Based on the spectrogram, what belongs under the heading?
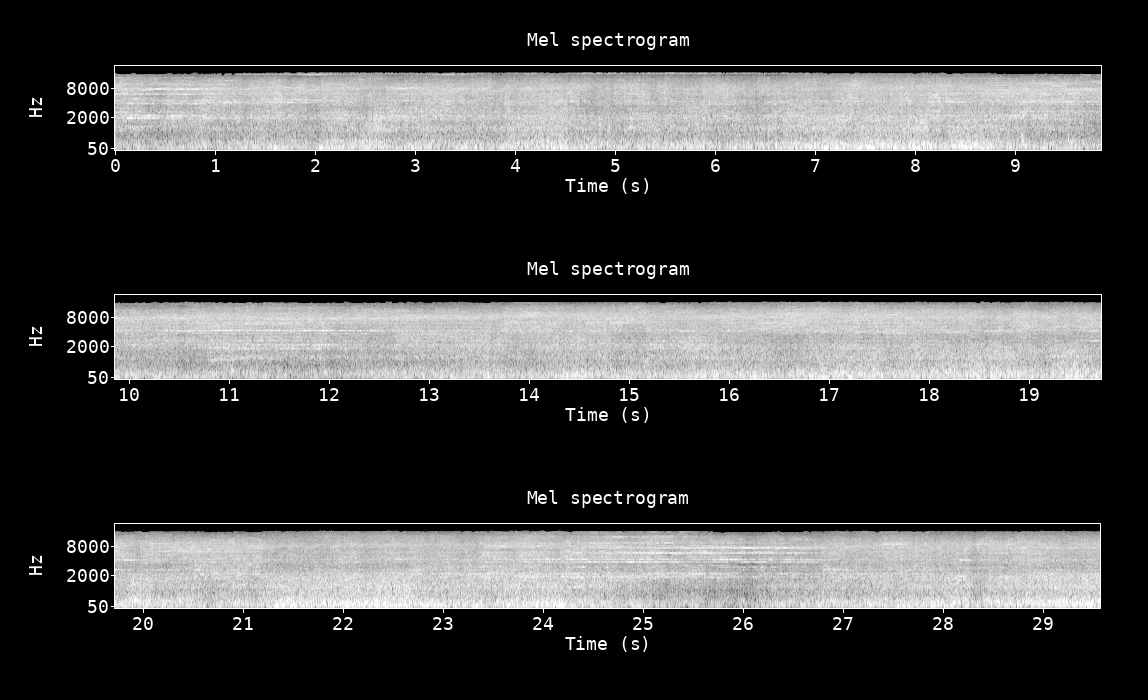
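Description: Freight train tank cars rolling past close by: a steady rumble and clatter of steel wheels on the rails, with faint high wheel squeals coming and going.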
